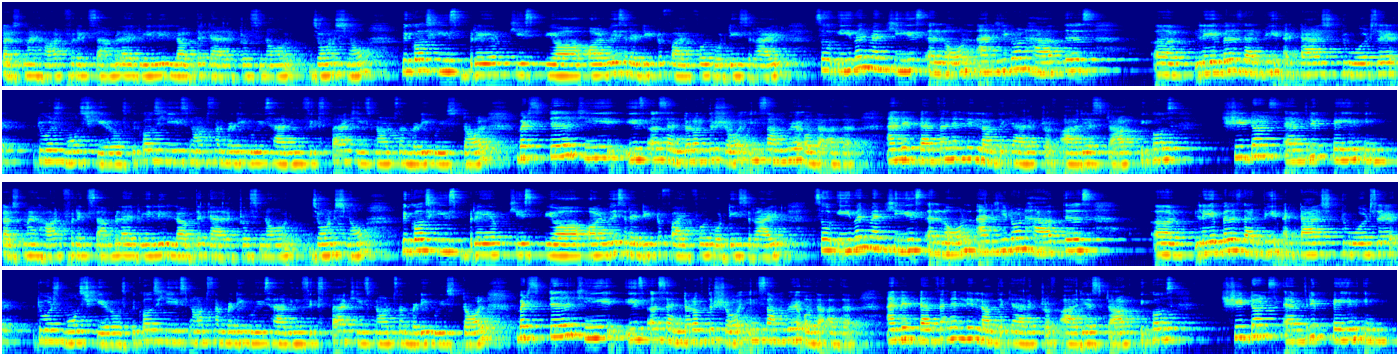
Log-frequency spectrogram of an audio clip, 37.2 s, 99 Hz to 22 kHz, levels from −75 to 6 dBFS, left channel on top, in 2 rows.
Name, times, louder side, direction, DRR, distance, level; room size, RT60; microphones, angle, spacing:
voice 1, 0.0-14.8 15.3-18.6 19.1-34.2 34.9-36.9, equal, 50° right, 0 dB, 3.6 m, -21 dB
11.5 x 8.0 x 8.3 m, 1.2 s
head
